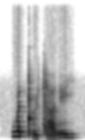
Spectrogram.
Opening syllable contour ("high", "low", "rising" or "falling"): high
